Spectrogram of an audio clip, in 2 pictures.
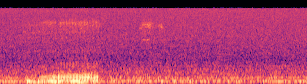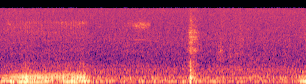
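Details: Boston Terrier in Arakawa, Tokyo, Japan, sleeping soundly indoors: two low rasping snores, each lasting about one to two seconds and about five seconds apart, over steady room hiss, with one brief click.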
